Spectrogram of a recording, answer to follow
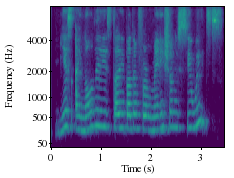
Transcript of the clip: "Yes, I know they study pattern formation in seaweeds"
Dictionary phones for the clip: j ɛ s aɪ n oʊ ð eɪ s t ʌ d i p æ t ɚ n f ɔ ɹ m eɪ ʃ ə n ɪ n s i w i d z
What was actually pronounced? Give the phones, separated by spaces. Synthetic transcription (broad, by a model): j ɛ s aɪ n oʊ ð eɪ s t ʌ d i b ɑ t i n f ɔ ɹ m eɪ ʃ ə n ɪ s s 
